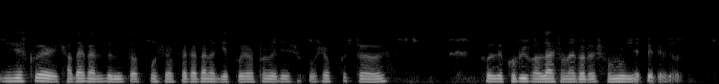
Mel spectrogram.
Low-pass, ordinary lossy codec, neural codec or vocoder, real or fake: 7.2 kHz; none; codec, 16 kHz, 0.5 kbps, FunCodec, trained on Chinese and English, 25 frames a second; fake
